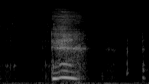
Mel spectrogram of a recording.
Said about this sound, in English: As you slurp, I'm finishing your coffee.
